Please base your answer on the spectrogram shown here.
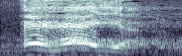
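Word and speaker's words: אֶהְיֶה: Je suis de l'hébreu veut dire Ehei. Ehei qui s'écrit comme E-H-E-I-E.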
